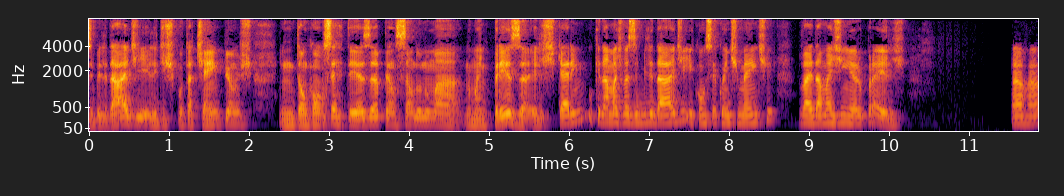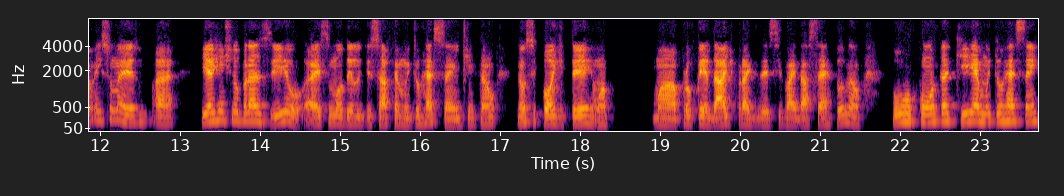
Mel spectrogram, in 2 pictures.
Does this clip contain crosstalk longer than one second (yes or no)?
no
